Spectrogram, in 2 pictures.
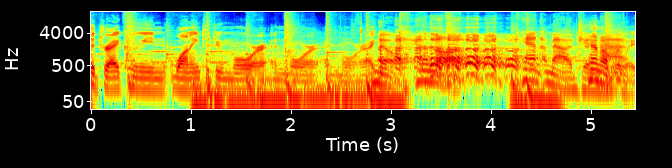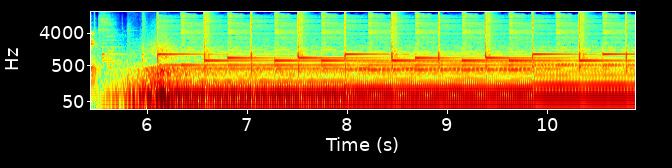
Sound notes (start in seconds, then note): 2.9 all chuckling; 5.6 image whooshes; 6.4 gentle upbeat music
